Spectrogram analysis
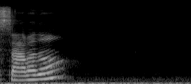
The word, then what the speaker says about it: sábado: Hoy es sábado. Acento en la A.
